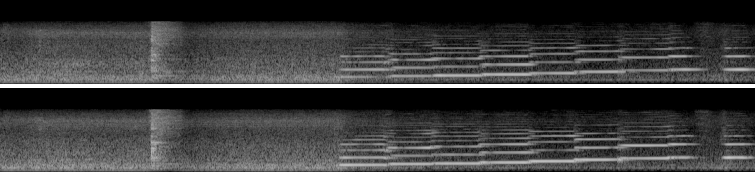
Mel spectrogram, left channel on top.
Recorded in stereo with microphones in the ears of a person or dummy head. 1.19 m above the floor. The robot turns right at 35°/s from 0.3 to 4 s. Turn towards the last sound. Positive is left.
turn(degrees=-65)  # may be behind; listen again after turning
